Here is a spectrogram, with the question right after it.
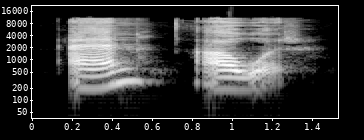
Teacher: we see that it begins with a consonant H but again when you listen to this word carefully you'll realize that H is not actually pronounced over here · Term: H over here is silent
